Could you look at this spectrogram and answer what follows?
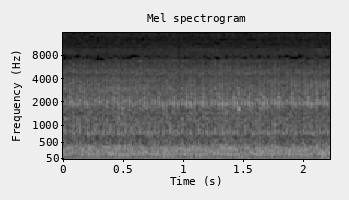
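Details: Hyundai Creta that lost battery charge while driving, jump-started: steady even idle with smooth hum, no squeal, chirp or ticking, no warning lights; normal idle.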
